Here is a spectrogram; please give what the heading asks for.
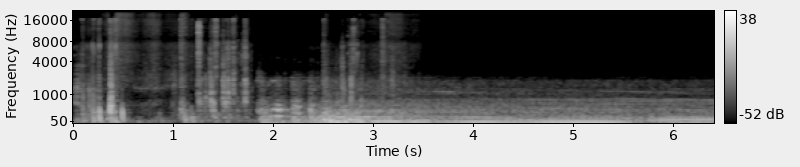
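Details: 2008 Jeep Patriot 2.4 L inline-4 FWD, previously P0300 with a flashing check engine light at idle after a crankshaft sensor replacement. After a PCM adaptive memory reset, keys rattle and it starts into a soft, smooth, even idle with no stumble or miss.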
